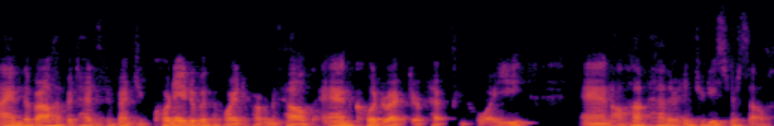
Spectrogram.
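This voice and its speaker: Speaking very fast in a flat monotone, a man with a medium-pitched, somewhat breathy voice. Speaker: public health coordinator. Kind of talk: conference presentation.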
